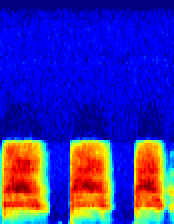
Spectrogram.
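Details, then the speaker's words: Vocal imitation of an arteriovenous fistula bruit for dialysis vascular access teaching: two breathy whooshing hisses mimicking what is heard through a stethoscope over a working AV fistula before cannulation. "And that is literally how a fistula does sound on the inside."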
